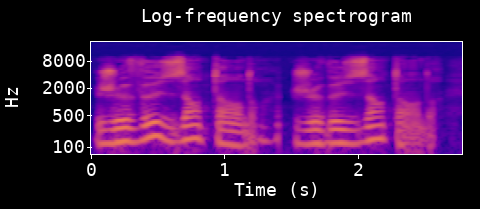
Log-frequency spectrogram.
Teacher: Even if we've got this X at the end, well, with the liaison it will sound like Z.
